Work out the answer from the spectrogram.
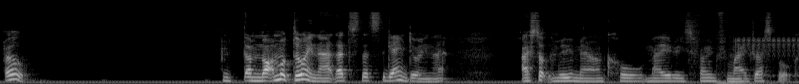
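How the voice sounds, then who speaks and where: Slightly husky gaming host reading aloud. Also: medium pitch, moderate pace, long pauses. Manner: stumbles over words, self-correcting, playful. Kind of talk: reading a visual novel aloud with asides.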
